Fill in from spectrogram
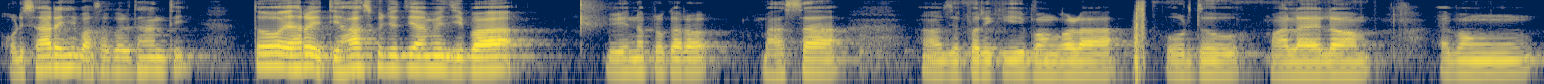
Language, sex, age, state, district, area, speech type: Odia, male, 18-30, Odisha, Boudh, rural, spontaneous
